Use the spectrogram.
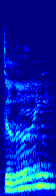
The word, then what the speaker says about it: Delauney: was saying it wrong but am I saying deloney yeah I think for the English speaking version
